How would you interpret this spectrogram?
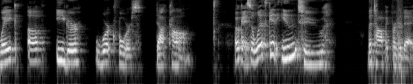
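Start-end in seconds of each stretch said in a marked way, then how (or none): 0.0-3.9 unhurried, slow, deliberate, each word kept apart. Podcast host repeating the website address for listeners, said slowly. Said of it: "so I'll say it kind of slow again".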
